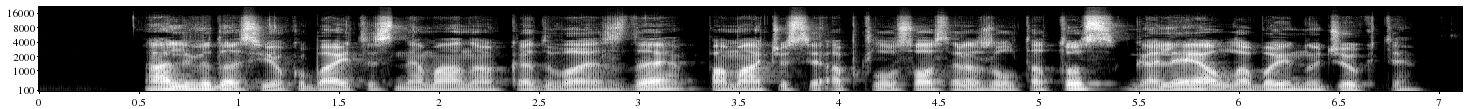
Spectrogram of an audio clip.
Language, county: Lithuanian, Klaipėda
